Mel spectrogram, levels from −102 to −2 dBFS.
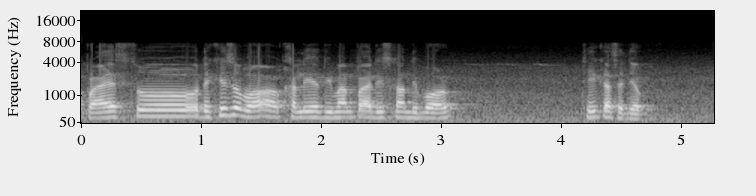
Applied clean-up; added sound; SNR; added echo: none; none; none; none.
